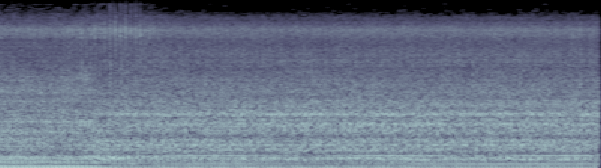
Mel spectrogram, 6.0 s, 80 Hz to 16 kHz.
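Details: Exmark 36 Metro commercial walk-behind mower, a curb find running after a new recoil starter rope and starting fluid: the small engine settles into a smooth, even beat with no stumbling or rattles, so it runs normally.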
